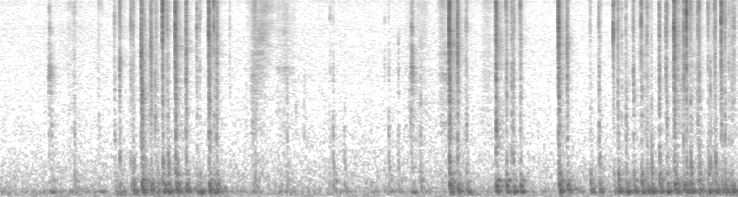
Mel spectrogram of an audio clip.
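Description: Fast two-handed typing with long nails and fingertips on a grey laptop keyboard with black plastic keys in a metal-look chassis. Dense bursts of quick, clicky taps come in irregular flurries, with short pauses between them. Each tap has a bright edge over a low thud.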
